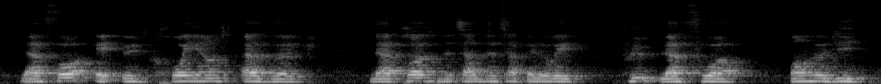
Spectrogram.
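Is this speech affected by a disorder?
Yes: multiple sclerosis.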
